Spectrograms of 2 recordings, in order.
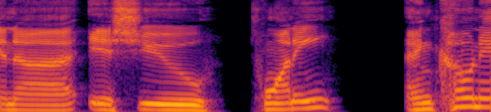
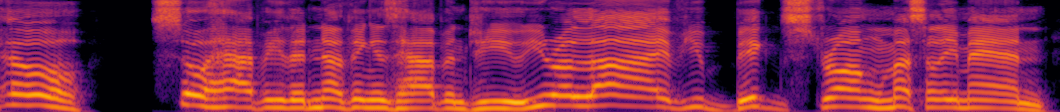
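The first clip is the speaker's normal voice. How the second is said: much higher, gushing queen voice; swooning queen; 6 semitones higher than usual. Retold or imitated. Podcaster mocking the queen greeting Conan, gushing. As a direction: gush over him like a smitten queen. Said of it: "she's like".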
